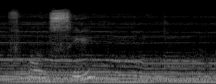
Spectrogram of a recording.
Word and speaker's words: Français: 2A Français. 2A Français. Stress at the S. The S is silent.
